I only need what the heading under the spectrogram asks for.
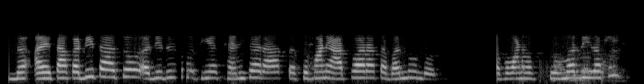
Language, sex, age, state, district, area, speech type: Sindhi, female, 30-45, Gujarat, Kutch, urban, conversation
